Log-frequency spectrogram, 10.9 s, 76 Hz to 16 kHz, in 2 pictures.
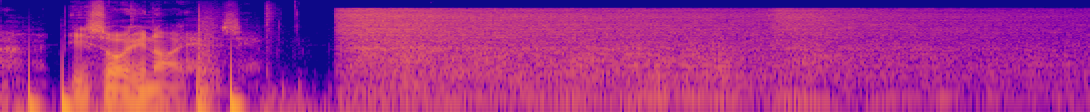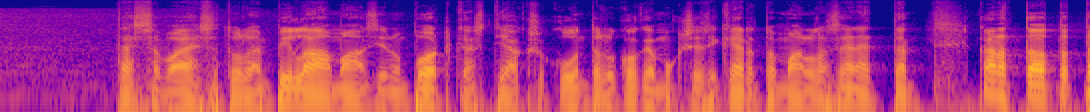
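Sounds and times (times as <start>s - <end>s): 
speech: 0.4s - 1.2s, 6.0s - 10.8s
steam hissing from water thrown on hot sauna stones: 1.7s - 6.6s.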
